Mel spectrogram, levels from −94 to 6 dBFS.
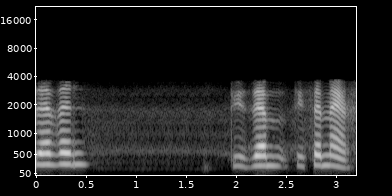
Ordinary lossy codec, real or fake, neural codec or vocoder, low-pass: none; fake; codec, 16 kHz in and 24 kHz out, 0.9 kbps, LongCat-Audio-Codec, four codebook decoder; 3.6 kHz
